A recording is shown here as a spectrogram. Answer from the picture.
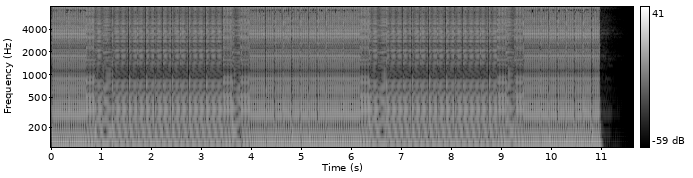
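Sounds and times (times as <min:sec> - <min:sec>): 
bass: 0:00.0 - 0:11.2.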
